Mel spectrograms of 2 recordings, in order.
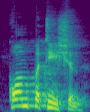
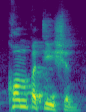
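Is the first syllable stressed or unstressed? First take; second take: stressed; stressed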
